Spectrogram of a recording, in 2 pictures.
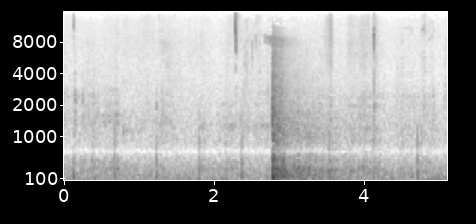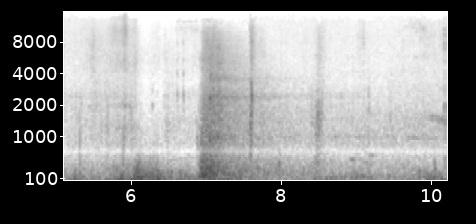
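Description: Outdoor city-street ambience heard while walking with a handheld camera, with a sudden loud noise about three seconds in and another louder swell about seven seconds in.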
